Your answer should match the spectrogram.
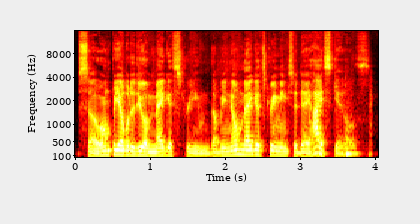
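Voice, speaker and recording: Rambling lower-voiced man in his forties. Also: fast talker. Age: 40s. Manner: rambling, self-mocking, talks straight to viewers. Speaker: game streamer. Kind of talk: casual live-stream chat to viewers. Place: home.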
